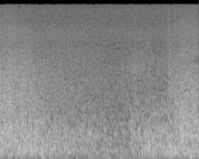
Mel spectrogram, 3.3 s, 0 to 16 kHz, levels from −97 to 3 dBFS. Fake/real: real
